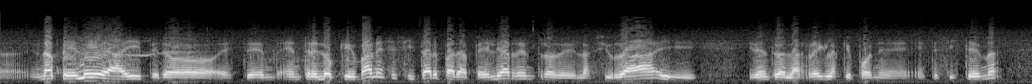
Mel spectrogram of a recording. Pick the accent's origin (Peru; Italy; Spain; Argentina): Argentina; Córdoba; mirá que como buen cordobés le doy a la... como ya lo has visto.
